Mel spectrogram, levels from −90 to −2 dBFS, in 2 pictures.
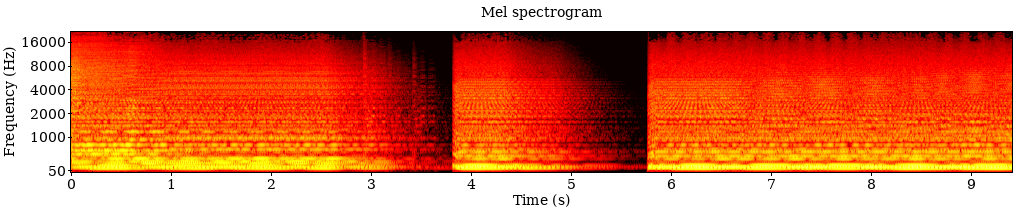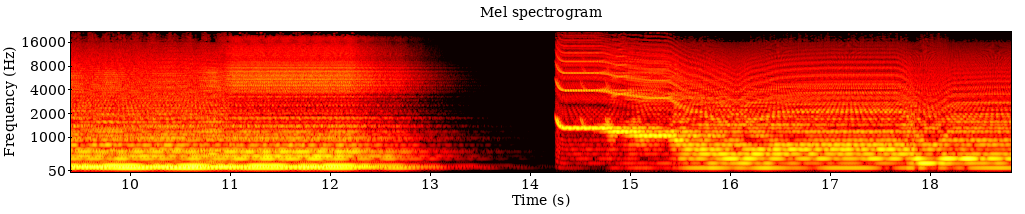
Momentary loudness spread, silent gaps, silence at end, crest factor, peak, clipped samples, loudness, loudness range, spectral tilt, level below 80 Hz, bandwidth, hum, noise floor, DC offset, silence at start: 8 LU; none; 0 s; 14 dB; -8 dBFS; under 0.1%; -21 LUFS; 6 LU; -5 dB/octave; -70 dBFS; over 20 kHz; none; -77 dBFS; under 0.1%; 0 s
